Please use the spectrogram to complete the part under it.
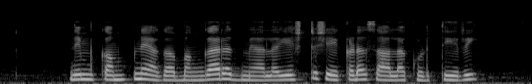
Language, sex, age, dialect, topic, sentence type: Kannada, female, 18-24, Dharwad Kannada, banking, question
